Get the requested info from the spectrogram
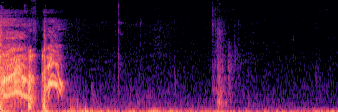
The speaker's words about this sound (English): Just let me know when you're going to cough.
